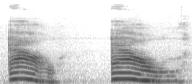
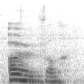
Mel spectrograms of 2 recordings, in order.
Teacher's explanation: with owl, it's like an A, so your mouth has to be open. It's different to oval, which is quite closed.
